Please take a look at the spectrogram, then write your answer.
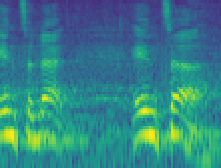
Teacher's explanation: If you say British, perhaps you can say internet, inter, not R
